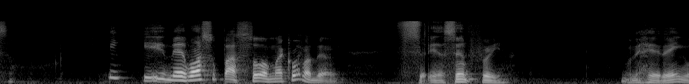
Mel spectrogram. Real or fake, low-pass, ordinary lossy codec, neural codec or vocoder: fake; none; none; codec, 16 kHz, 1 kbps, FunCodec, trained on LibriTTS, 50 frames a second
